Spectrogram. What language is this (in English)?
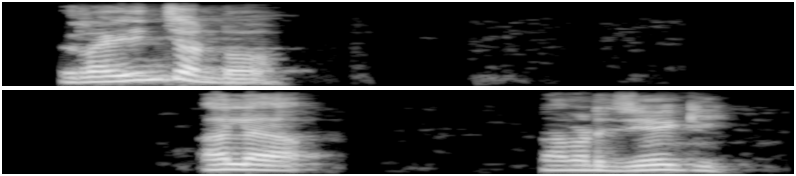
Malayalam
